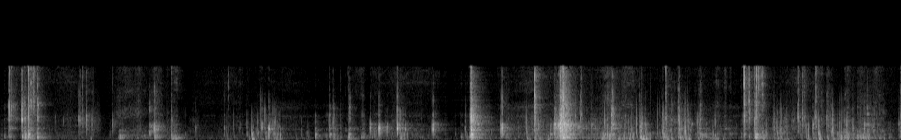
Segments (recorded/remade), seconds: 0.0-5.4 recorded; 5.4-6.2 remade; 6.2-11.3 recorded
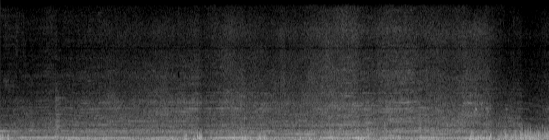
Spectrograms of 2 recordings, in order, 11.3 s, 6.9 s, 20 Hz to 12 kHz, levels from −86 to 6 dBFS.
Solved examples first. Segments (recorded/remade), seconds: 0.0-1.3 recorded; 1.3-2.1 remade; 2.1-2.8 recorded; 2.8-4.3 remade; 4.3-5.3 recorded; 5.3-6.3 remade; 6.3-6.9 recorded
